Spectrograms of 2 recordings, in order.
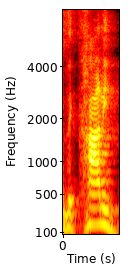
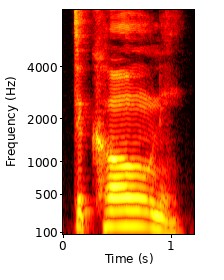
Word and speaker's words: Dekoni: ready ready grab some dakani bullets and never hear the nagging of your loved ones again no no no it's it's it's the kony daconi la it's a long o you got it duh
